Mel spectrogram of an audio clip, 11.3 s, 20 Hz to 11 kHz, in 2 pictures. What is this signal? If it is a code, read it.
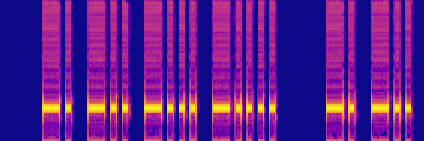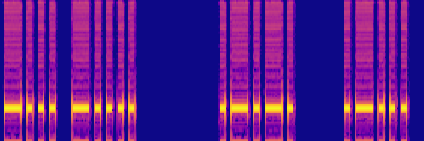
Morse code, heard as a keyed tone, about 16 wpm, 800 Hz. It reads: NDB6 NDB6 <AR> <AS>
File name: Combinations / Difficult Combos / NDB NDB6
